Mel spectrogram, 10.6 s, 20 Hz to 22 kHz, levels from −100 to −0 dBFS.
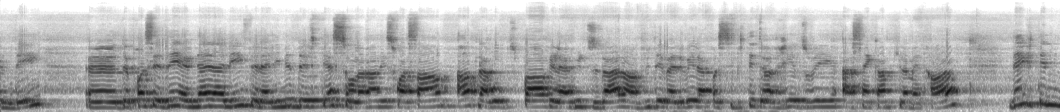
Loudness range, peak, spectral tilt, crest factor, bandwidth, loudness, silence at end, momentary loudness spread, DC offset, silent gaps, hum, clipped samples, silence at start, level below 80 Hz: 3 LU; -4 dBFS; -4.5 dB/octave; 14 dB; 12.5 kHz; -19 LUFS; 0 s; 8 LU; under 0.1%; none; none; under 0.1%; 0 s; -62 dBFS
